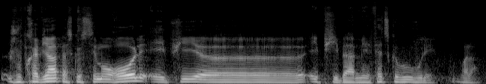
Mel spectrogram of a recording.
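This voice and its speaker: A man's voice: on the low side, fairly even intonation, moderate pace, warm tone. A man of thirty-nine, giving an informal personal talk to an audience in a hesitant storytelling manner. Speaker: guest speaker.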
